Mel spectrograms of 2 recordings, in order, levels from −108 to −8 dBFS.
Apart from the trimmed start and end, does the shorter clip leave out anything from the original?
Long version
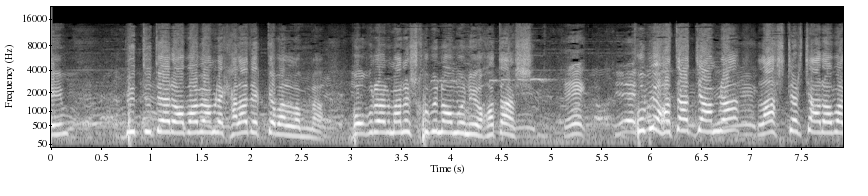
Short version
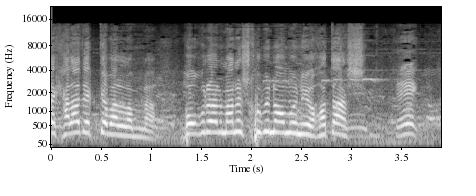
no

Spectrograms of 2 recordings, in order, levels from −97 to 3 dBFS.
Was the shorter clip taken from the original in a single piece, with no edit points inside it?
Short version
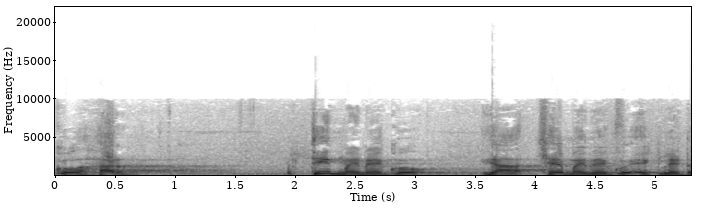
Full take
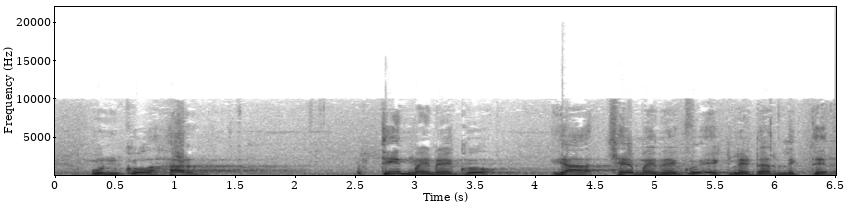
yes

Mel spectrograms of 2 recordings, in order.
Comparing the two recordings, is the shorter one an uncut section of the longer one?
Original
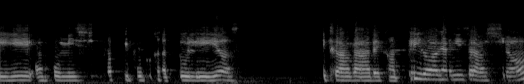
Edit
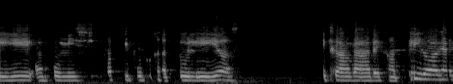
yes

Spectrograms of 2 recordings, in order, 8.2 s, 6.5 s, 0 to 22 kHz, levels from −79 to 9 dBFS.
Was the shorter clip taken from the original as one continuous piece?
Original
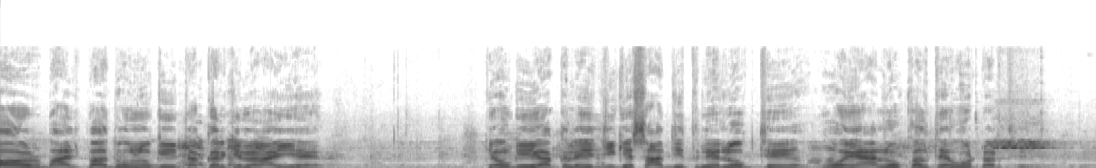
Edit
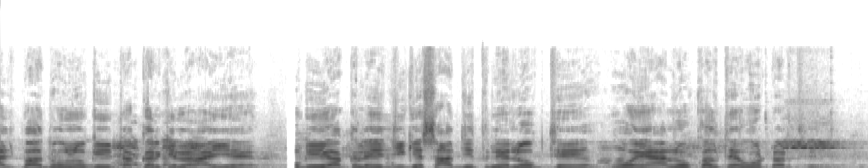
no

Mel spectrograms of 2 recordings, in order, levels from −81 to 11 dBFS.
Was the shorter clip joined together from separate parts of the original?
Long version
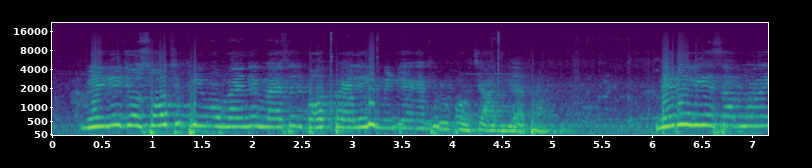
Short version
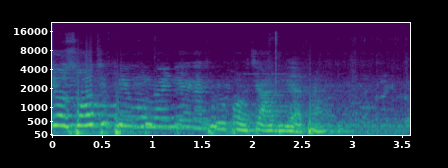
yes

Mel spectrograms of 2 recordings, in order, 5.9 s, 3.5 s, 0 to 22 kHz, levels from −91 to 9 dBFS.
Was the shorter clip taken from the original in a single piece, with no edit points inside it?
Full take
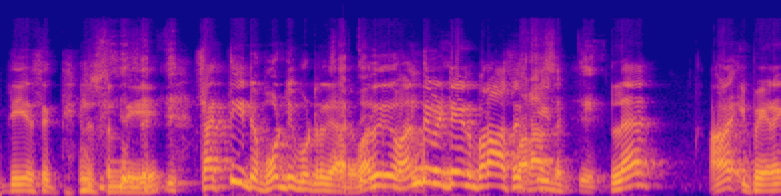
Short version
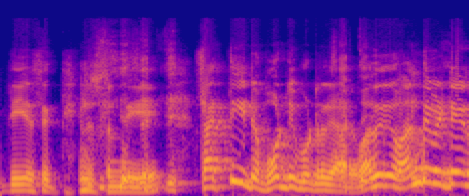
yes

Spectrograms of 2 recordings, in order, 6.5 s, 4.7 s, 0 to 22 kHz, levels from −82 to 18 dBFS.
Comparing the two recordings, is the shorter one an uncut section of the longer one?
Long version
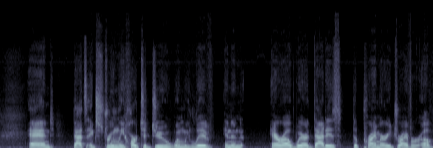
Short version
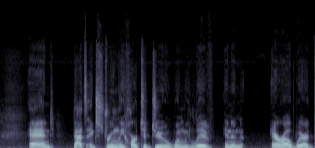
yes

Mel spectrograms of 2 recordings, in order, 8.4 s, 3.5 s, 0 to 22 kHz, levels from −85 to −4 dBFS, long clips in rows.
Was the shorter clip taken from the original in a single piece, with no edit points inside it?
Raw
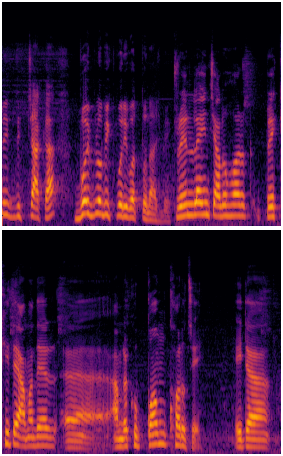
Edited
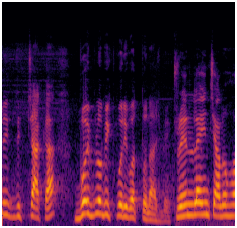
yes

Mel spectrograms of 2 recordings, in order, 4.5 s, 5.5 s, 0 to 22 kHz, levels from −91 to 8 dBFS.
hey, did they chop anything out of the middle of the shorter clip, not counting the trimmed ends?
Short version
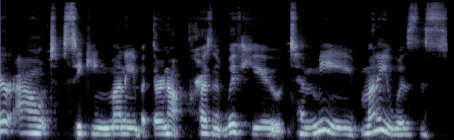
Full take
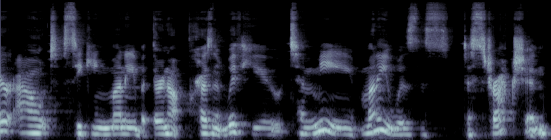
no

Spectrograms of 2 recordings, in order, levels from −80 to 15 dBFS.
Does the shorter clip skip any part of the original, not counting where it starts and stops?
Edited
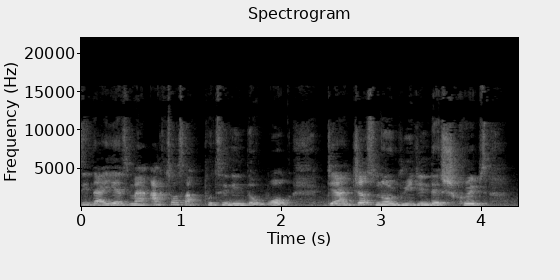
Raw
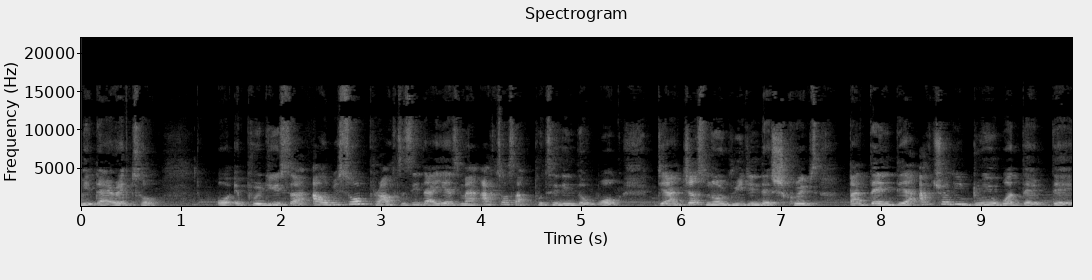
no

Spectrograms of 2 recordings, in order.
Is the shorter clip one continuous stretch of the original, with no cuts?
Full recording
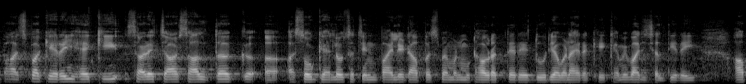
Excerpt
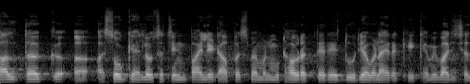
yes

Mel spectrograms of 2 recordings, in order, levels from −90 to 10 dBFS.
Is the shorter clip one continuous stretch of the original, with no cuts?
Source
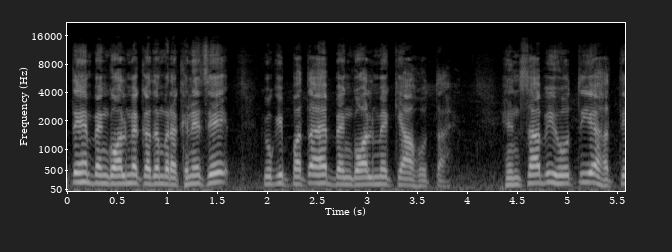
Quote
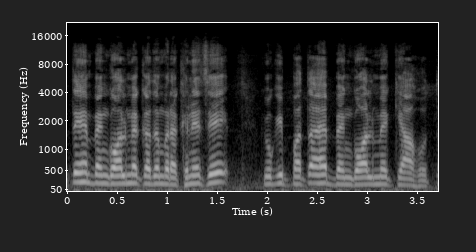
yes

